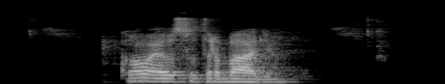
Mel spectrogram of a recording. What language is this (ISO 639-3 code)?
por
